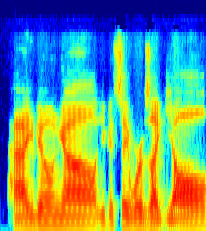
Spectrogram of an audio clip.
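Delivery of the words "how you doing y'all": put-on Southern accent with a slight roll. A Midwestern speaker showing how to talk more like the South, in a Southern accent. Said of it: "if you want to talk a little bit more like the South".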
